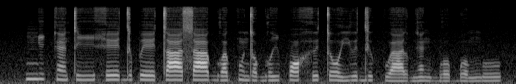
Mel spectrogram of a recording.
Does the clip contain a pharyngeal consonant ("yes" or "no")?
no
